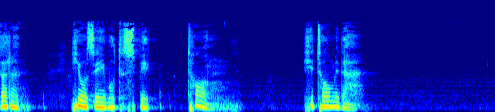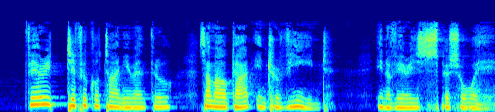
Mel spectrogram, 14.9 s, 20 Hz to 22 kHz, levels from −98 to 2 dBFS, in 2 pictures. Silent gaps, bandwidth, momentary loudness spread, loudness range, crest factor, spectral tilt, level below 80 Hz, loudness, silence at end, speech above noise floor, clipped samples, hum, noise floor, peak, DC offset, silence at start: none; 11 kHz; 13 LU; 11 LU; 20 dB; -5.5 dB/octave; -66 dBFS; -35 LUFS; 0 s; 48 dB; under 0.1%; none; -82 dBFS; -16 dBFS; under 0.1%; 0 s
